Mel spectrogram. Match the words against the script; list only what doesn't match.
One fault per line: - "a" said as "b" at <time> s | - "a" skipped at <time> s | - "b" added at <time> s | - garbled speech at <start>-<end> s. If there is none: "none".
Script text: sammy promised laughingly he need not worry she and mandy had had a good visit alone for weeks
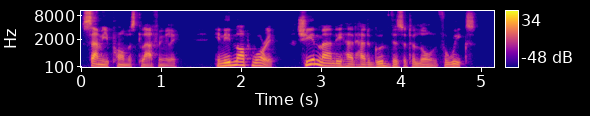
none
